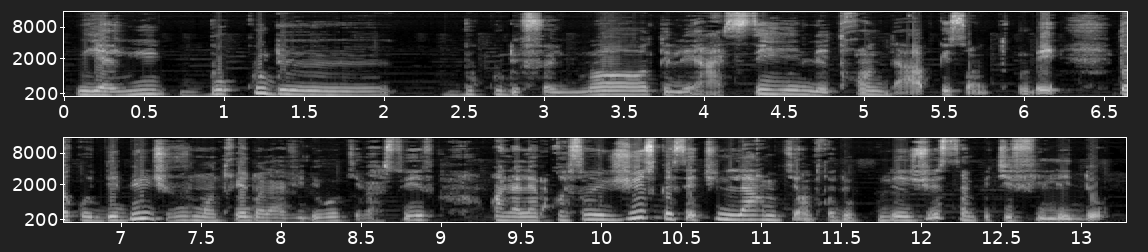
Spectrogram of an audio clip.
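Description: Woman, middle-aged, from Congo, husky, webcam in a big office room, faint music. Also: sits low, normal speed, warm tone. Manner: direct, addresses viewer with many questions. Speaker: life coach teaching farming. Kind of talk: casual video lesson. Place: large indoor office room. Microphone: webcam at desk.

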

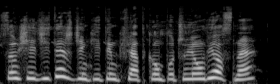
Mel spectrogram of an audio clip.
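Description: A woman's voice: on the high side, normal speed, natural voice. Woman voicing a curious little boy bunny. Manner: asks many eager questions. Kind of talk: children's audio drama.

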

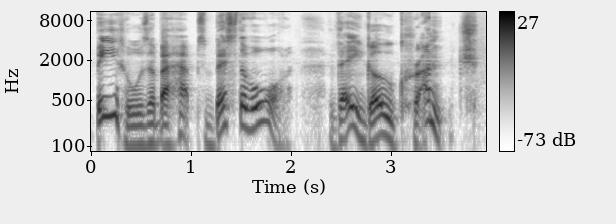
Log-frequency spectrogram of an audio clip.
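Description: A man acts out a wicked little old grandmother from a children's storybook. The voice is pitched very high and swings wildly up and down. This granny is bossy and scornful, snapping out every order and relishing anything disgusting. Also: huge pitch swings, takes it slowly, a little mellow, husky, exaggerated voice. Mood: gloating relish. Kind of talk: storybook character reading.

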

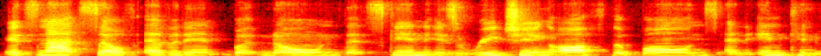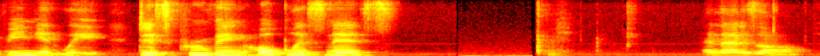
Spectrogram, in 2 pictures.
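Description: A woman reading poetry over a video call in a measured, deliberate way. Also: mid-range voice, little pitch movement. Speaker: poet giving a reading.

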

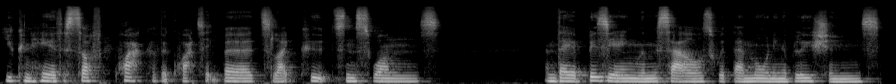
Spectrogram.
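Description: A woman narrating a scripted guided visualisation in an unhurried, soothing way, with deliberate pauses. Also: extremely low pitch, flat delivery, warm tone. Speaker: complementary therapist leading guided relaxation.

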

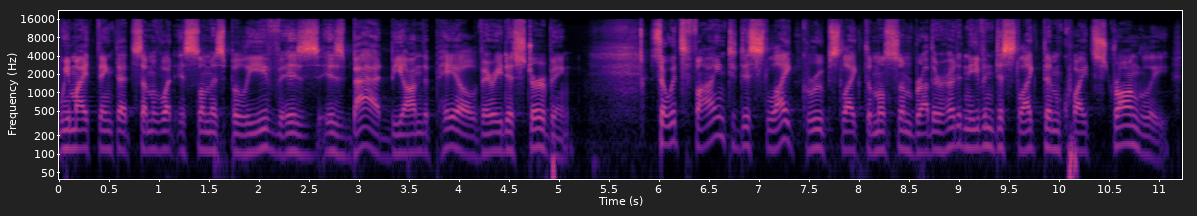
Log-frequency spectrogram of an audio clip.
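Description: A man in his thirties from Pennsylvania with an American accent, giving a measured, thoughtful conference talk at a podium in a large hall, pausing often with ums and restarts. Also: mid-range voice, fairly bright tone. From Pennsylvania, USA. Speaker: conference speaker. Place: large hall with a seated audience. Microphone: podium microphone.

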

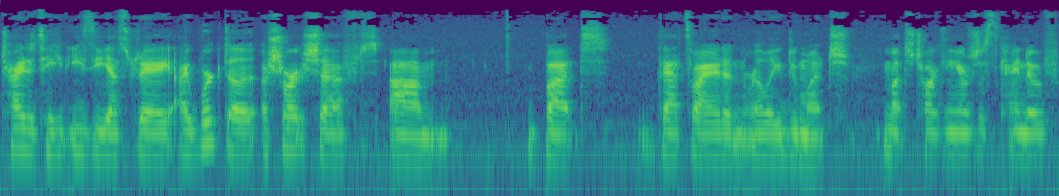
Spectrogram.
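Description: Young woman home vlogger, low voice, rambling ums, a bit run down, close to the camera. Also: a little hiss or hum. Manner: chatty, frequent ums and restarts. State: tired, fighting off a cold. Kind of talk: casual chat. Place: home, small room.

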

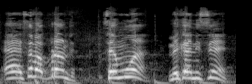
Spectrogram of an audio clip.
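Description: A young man playing a boastful fake mechanic in a comedy sketch, talking loudly and laughing, outdoors beside a car. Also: very high voice, expressive, normal speed, over music. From Togo. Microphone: phone camera at close range.

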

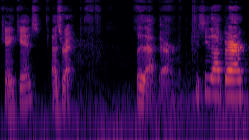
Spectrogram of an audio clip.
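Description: A middle-aged woman reading a picture book aloud to children in an animated way, talking to them directly with questions. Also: medium pitch, moderate pace, a little hiss or hum. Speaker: children's story time reader and wildlife educator. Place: small indoor library room with bookshelves.

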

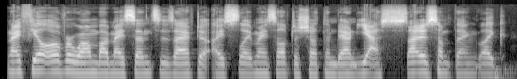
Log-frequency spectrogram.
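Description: A young woman with a Canadian accent chats casually on her stream, her tone flat and a bit monotone. Her voice sits on the lower side, and the sound is dry and close with no room around it. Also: brisk, no room sound. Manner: flat, slightly monotone delivery with frequent fillers. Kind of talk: casual livestream chat, reading a questionnaire aloud. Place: indoor room, streaming setup.

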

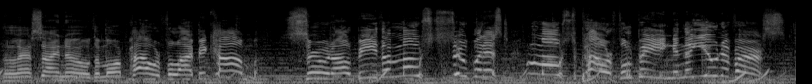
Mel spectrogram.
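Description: A man's voice: very high-pitched, lively intonation, measured pace, hardly any pauses, over music. A man playing a deranged, dim-witted villain doctor in a comedy cartoon game, bombastic and theatrical. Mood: smug. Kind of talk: animated comedy game acting.

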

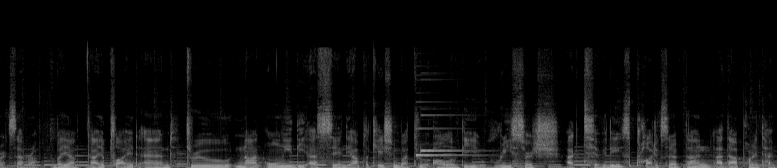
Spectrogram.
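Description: A low-voiced man in his thirties from Canada talks through his experiences in a calm, articulate manner. He is recorded on a lapel mic in a studio set, with steady music playing beneath him. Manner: articulate, measured, with occasional fillers. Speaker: graduate alumnus interviewee. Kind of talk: interview answers. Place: dim studio set with bookshelves. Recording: music bed under voice. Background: soft background music.

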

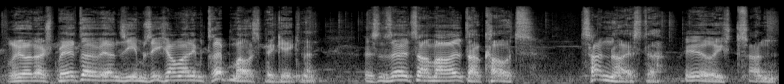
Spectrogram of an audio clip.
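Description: An actor playing a grumpy, impatient old landlord in an audio drama, with a gruff, curt way of talking and a gravelly voice. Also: male voice, on the high side, moderate pace, pushed and bright, full character voice. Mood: grumbling. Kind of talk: German audio drama acting.

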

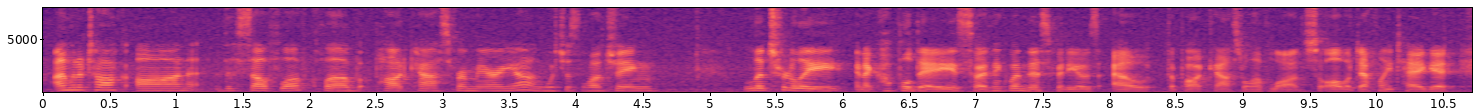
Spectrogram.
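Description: A young woman with a deep, slightly stuffy voice chats casually to the camera in an upbeat, rambling way. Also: a bit bright, slight background noise. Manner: chatty, upbeat, rambling with fillers. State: stuffy nose. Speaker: vlogger and entrepreneur. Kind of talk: casual vlog chat to camera. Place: living room by a window.

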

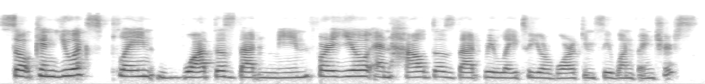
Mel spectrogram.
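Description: A young woman moderating a webinar on a video call, speaking in a quiet, measured way. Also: mid-range voice, fairly even intonation, no room sound. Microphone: video call webcam.

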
